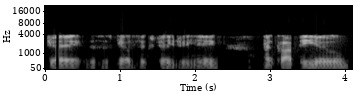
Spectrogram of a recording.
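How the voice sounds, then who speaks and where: A man giving call signs in a slow, measured, formal way as an amateur radio operator, heard over ham radio with static. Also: lowish voice, dry recording. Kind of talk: radio contact exchange. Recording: narrow phone-like radio audio.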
